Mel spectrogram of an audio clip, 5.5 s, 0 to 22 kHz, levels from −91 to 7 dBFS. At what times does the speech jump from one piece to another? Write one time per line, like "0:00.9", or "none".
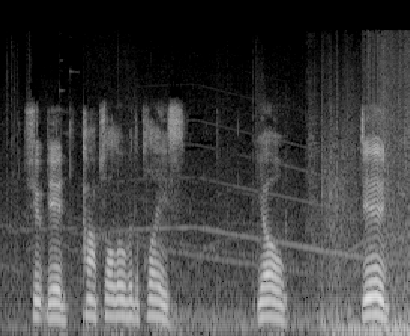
0:01.0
